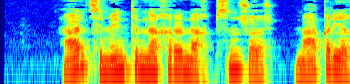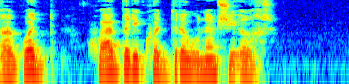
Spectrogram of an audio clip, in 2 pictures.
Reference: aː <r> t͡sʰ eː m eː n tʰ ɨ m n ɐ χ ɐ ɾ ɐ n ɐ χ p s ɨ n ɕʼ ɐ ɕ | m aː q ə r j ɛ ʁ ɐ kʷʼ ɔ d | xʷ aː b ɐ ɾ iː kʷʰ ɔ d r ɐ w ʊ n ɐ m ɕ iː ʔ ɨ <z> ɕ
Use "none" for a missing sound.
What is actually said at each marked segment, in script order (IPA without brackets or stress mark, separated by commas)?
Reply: r, ʁ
